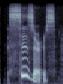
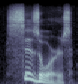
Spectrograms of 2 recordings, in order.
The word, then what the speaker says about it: scissors: Scissors. S c i s o r s. You say scissors. That first c is completely silent.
